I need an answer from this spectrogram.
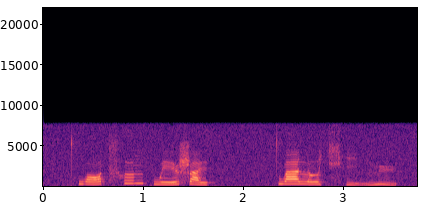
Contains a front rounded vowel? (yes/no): yes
